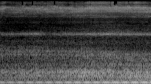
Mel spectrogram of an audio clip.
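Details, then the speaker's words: Compressor nebulizer machine running with water, run until the water is used up, demonstrated on a young man with a slight cough: a steady low motor hum with a buzzing pulse as liquid is turned into mist. "تو یہ نیبولائزیشن ہو رہی ہے جی، یہاں بھی دکھائیں، 1 minute یہاں چھوڑیں ذرا. یہ پانی ہے، جب تک پانی ختم نہ ہو ہم یہ کرتے رہیں گے."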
